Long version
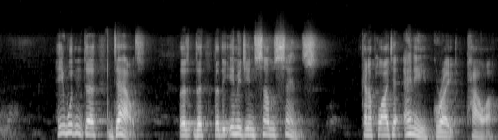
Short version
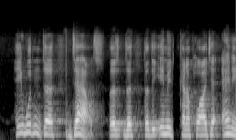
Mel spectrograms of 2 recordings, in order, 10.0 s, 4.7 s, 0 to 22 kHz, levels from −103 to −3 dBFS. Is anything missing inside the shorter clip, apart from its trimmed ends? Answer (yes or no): yes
